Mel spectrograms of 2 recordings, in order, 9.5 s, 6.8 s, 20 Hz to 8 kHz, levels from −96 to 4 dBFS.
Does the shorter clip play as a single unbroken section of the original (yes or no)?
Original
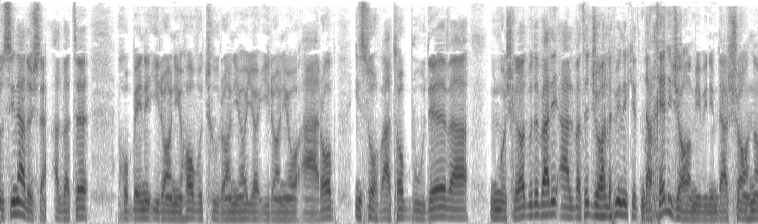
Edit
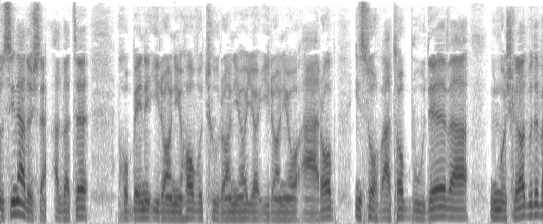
yes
